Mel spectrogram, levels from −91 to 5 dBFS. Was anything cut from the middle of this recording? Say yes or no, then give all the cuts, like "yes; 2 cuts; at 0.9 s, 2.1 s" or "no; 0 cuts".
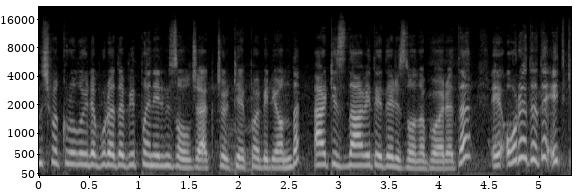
no; 0 cuts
